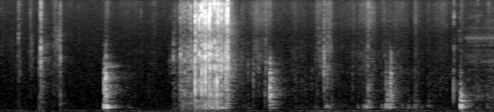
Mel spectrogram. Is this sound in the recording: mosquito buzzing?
no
